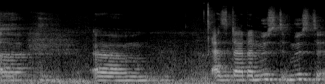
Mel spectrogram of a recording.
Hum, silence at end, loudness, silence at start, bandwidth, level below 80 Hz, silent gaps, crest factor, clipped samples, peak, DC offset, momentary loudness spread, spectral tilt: none; 0 s; -29 LUFS; 0 s; 19 kHz; -42 dBFS; none; 20 dB; under 0.1%; -10 dBFS; under 0.1%; 9 LU; -5 dB/octave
